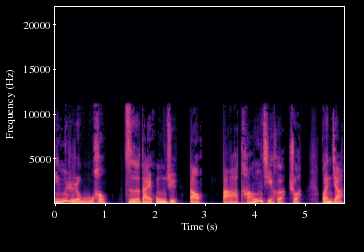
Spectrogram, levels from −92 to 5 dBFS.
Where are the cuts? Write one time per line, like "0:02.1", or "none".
0:04.6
